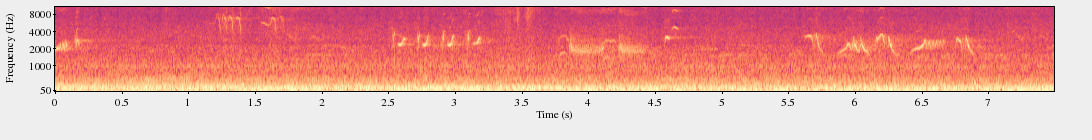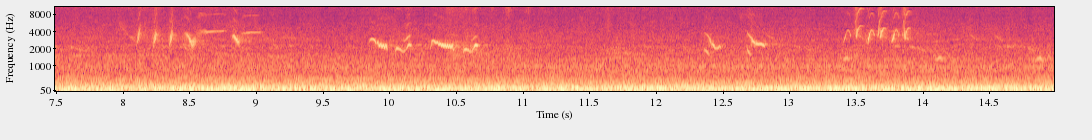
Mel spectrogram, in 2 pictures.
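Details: A brown thrasher sings atop a white pine tree, giving a long series of brief, varied chirpy phrases every second or two, some clipped and buzzy, some sharply slurred, over a steady low-pitched rumble.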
